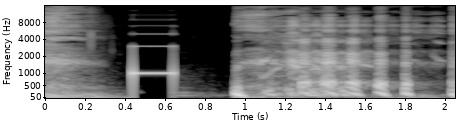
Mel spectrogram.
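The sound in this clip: A single censor beep cuts in as a steady, clear electronic tone lasting about a quarter second. Silence follows briefly, then a person talks.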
